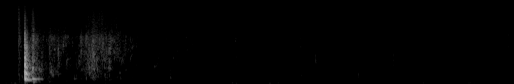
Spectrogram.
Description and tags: Stone On Water 02
water, Waves, Nature, Rock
